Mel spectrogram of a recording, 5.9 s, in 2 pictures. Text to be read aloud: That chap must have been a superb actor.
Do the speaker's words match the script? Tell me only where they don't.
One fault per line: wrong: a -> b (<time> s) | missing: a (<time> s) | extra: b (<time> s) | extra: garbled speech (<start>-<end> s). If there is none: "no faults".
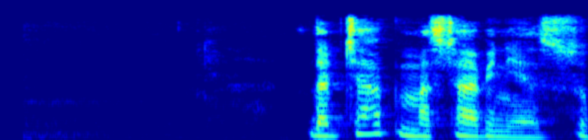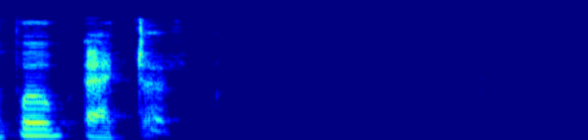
no faults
